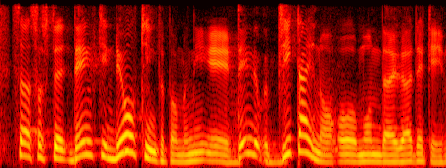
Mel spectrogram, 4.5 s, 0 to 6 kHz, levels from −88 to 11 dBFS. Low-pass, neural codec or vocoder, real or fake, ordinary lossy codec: 5.4 kHz; codec, 16 kHz, 1 kbps, X-Codec, HuBERT features, trained on balanced general audio; fake; none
